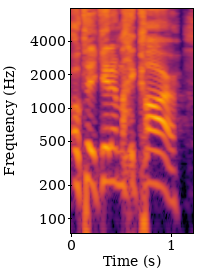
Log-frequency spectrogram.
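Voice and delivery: loud, high retold command; urgent cop order. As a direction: imitate a cop hurrying a kid along. Cop urgently ordering him into car.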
